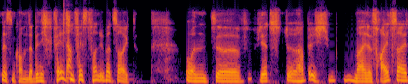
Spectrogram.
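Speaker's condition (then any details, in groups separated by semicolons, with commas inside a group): Parkinson's disease; ongoing tremor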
